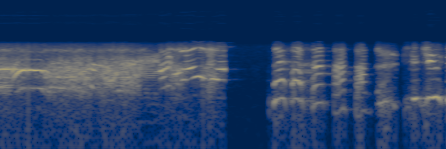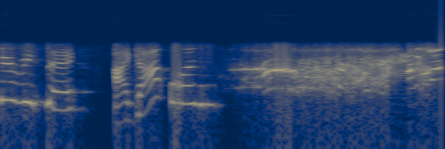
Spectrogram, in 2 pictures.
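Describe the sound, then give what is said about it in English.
A dense wash of crowd cheering at the Cavs ticker tape parade fills the opening and closing seconds, while in between a single excited voice speaks over a thinner crowd background. “So this to you is just going to sound like a crowd noise, but you just have no idea.”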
